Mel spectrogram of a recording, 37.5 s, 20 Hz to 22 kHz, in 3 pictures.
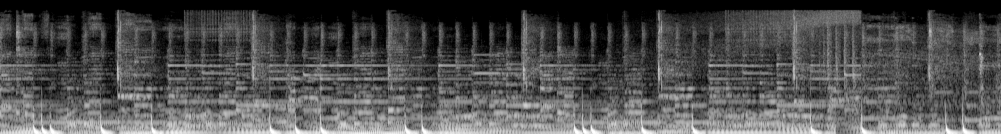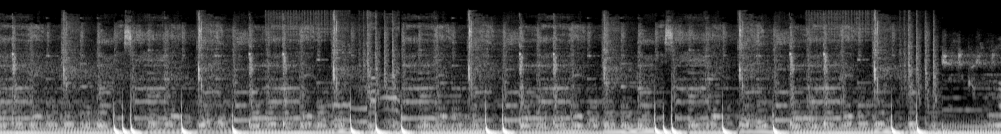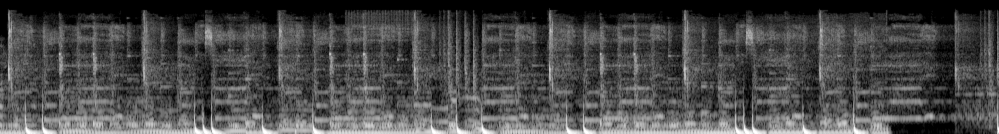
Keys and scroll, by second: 10.9-12.5 typing, 12.9 shift+Return, 13.8 Return.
